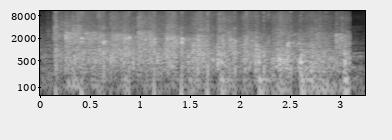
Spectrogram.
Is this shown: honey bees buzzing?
no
